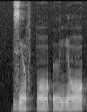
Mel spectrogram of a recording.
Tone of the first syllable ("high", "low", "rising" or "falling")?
low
